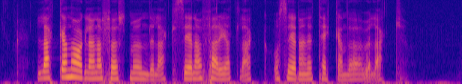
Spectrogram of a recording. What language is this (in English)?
Swedish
